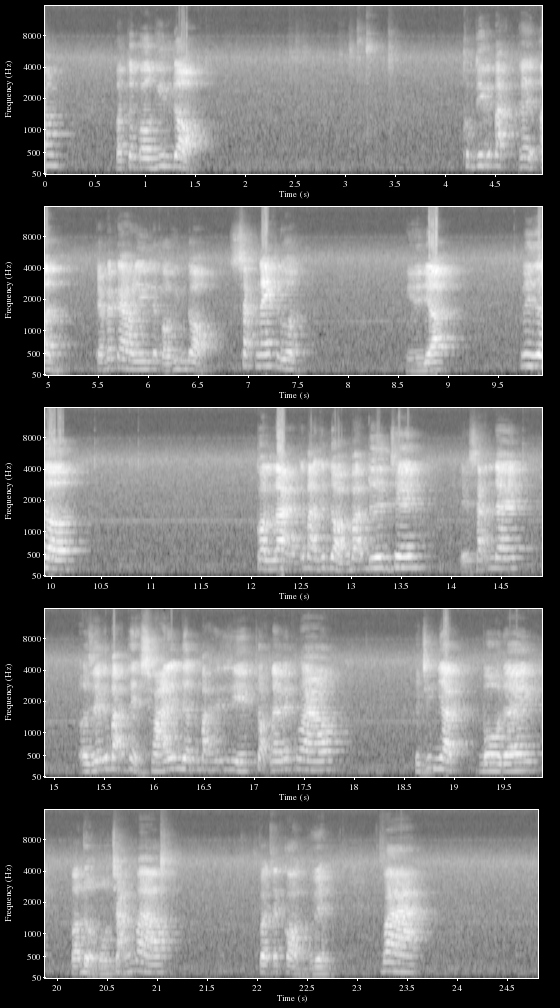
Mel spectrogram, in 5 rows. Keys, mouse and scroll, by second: 1.5 click, 1.6 double click, 2.5-3.1 typing, 3.5 Return, 4.6 ctrl+-, 6.1 click, 7.1 v, 7.5 ctrl+space, 7.6 ctrl+click, 7.8 ctrl+space, 10.4 click, 10.5 click, 10.7 click, 10.8 double click, 12.6 click, 12.8 click, 13.6 click, 15.4 click, 15.6 click, 17.4 click, 17.5 click, 18.6 m, 18.9 click, 21.0 ctrl+BackSpace, 23.3 f.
